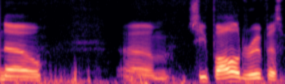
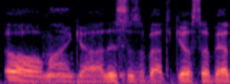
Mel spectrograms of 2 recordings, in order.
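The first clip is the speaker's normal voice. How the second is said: dread under breath; 4 semitones lower, 8 dB quieter than usual. Retold or imitated. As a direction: mutter it like disaster is coming. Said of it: "And I'm like".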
